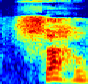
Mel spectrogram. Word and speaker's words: سہو: کا فعل بھی ہے۔ سہو ہوتا ہے، سہو نہیں ہوتا، سب لوگ اپنا تلفظ بھی درست کر لیں۔ سہو جیسے لغو، ٹھیک ہے، کرب، نفس، سہو۔ سجدہ سہو کے اسباب،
